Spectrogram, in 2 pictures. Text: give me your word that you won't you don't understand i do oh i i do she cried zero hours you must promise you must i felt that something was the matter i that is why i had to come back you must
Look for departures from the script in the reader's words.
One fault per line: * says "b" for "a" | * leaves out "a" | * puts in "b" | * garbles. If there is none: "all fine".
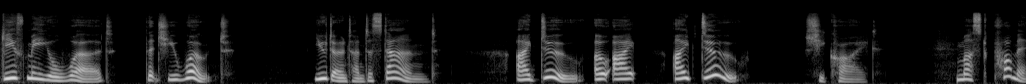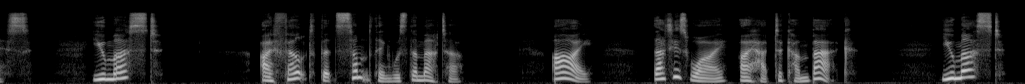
* leaves out "zero hours you"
